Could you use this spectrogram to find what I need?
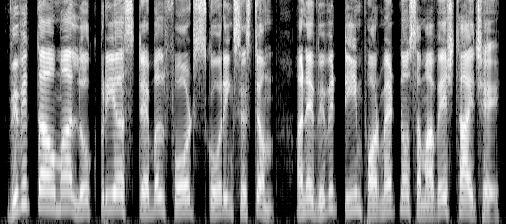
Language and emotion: Gujarati, neutral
